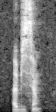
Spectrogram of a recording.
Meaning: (adjective) Abyssinian; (noun) Abyssinian (cat)
- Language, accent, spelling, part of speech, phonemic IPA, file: French, France, abyssin, adjective / noun, /a.bi.sɛ̃/, LL-Q150 (fra)-abyssin.wav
